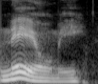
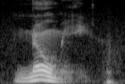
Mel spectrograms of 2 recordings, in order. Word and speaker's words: Nomi: she says know me not Naomi know me and this is important because names in movies not all the time but names can be very symbolic and know me is an unusual name and phonetically it's know me k n o w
